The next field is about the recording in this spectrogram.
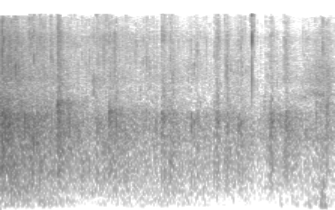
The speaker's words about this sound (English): Now, listen, that was my wife I asked you to clap for, so give it up for her.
